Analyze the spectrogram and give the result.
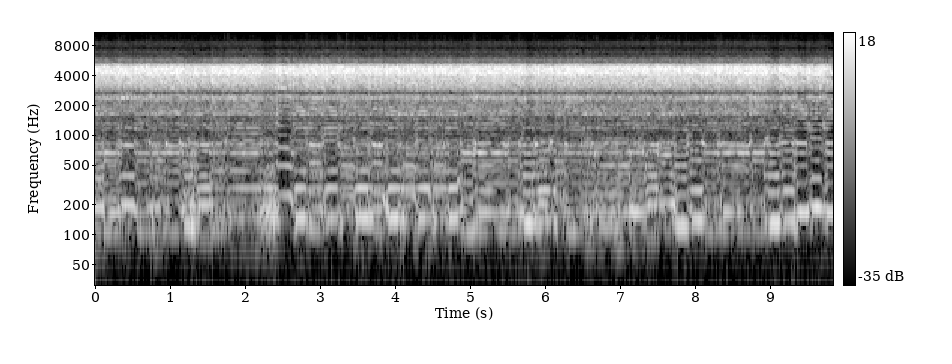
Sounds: Guitar, Music, Musical instrument, Plucked string instrument

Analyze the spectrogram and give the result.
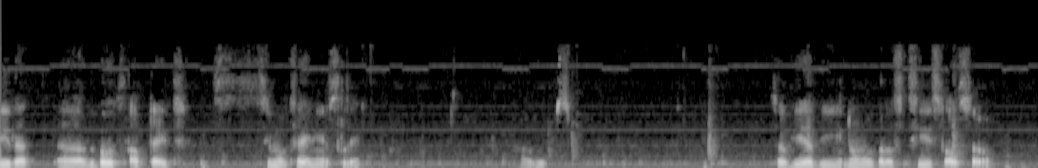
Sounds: Speech

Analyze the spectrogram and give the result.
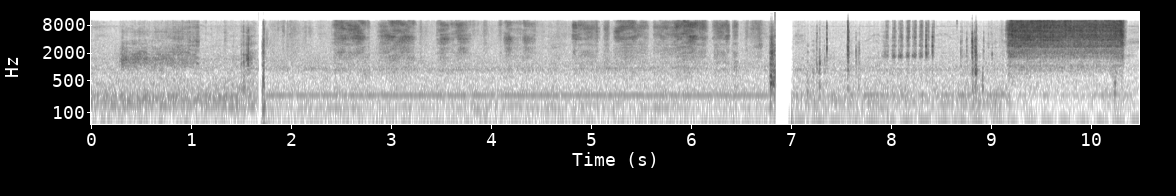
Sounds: inside a small room

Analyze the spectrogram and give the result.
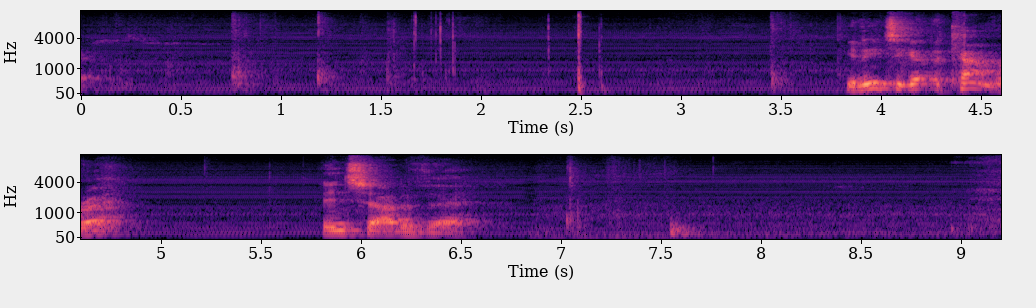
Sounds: Speech, inside a small room

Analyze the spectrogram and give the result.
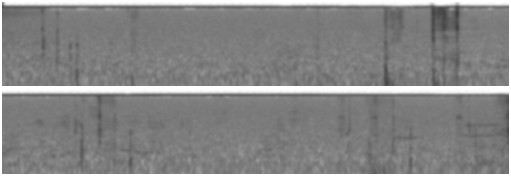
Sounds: Speech

